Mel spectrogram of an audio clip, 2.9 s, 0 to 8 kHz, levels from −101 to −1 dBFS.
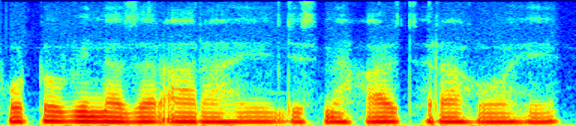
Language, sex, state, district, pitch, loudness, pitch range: Hindi, male, Arunachal Pradesh, Longding, 110 Hz, -14 LUFS, 105-110 Hz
